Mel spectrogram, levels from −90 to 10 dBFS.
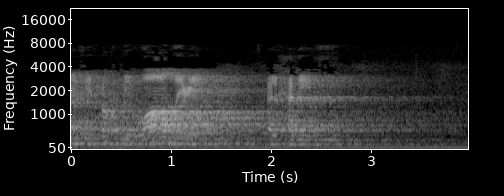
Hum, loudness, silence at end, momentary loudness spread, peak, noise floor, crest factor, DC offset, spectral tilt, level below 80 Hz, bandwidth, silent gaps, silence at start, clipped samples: none; -28 LUFS; 0.3 s; 19 LU; -10 dBFS; -55 dBFS; 20 dB; under 0.1%; -4 dB/octave; -60 dBFS; 8 kHz; none; 0 s; under 0.1%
